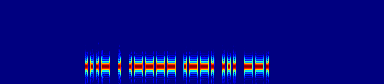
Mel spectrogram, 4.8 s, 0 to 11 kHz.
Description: Morse code, heard as a keyed tone, about 34 wpm, 700 Hz. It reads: VE1PSG
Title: DXCC-100 Call Signs - 6 Characters - Repeated 3x - 35wpm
